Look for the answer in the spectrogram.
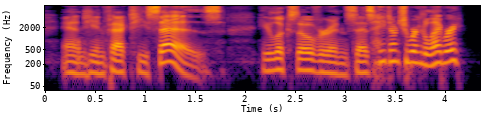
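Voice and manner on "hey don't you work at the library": restless, bouncy, agitated voice, very high. Narrator voices a young man in the corner who looks over: a little bouncy and agitated. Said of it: "seems a little bouncy and agitated".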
